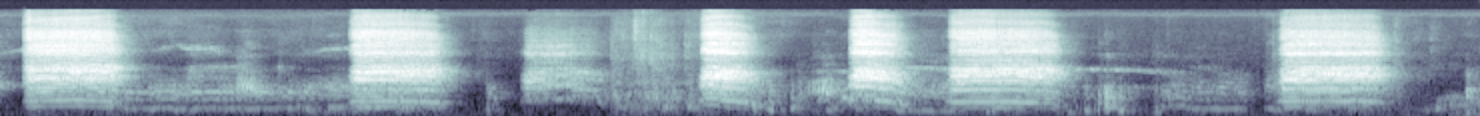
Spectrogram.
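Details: Young crows in an aviary, already able to feed themselves, one loud youngster begging and being fed by other young crows; harsh, drawn-out rasping caws about half a second long, repeated irregularly with softer croaks between.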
